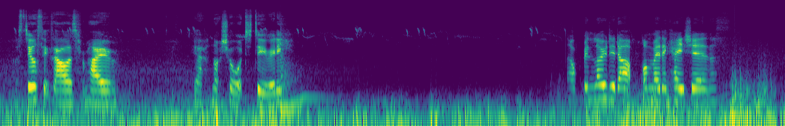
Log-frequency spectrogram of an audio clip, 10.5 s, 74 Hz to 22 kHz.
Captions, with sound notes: I'm still 6 hours from home yeah not sure what to do really *boing* I've been loaded up on medications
